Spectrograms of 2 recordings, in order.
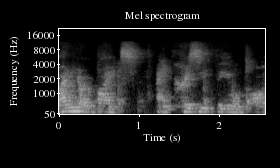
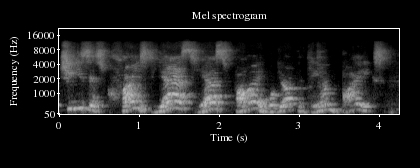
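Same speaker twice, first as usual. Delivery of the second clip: higher, drawn-out exasperation; fed-up compliance, pitched up; exasperated retort; 6 semitones higher, slower than usual. Retold or imitated. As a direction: give in with annoyed protest. Retorting to the yelling ranger.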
